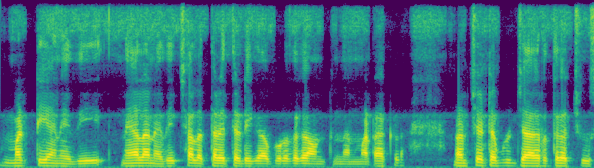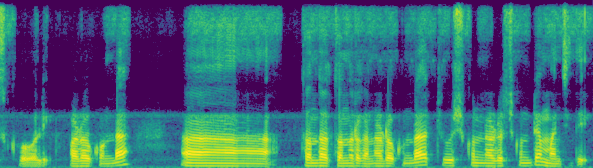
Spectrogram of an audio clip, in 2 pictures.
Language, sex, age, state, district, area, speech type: Telugu, male, 18-30, Andhra Pradesh, Sri Balaji, rural, spontaneous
